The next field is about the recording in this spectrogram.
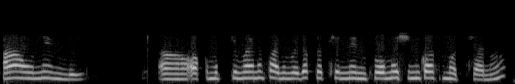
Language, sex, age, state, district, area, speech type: Telugu, female, 45-60, Andhra Pradesh, Eluru, rural, conversation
